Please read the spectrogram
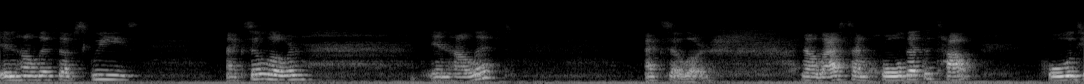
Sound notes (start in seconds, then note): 3.0 exhaling; 7.0 exhaling; 7.1 inhaling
